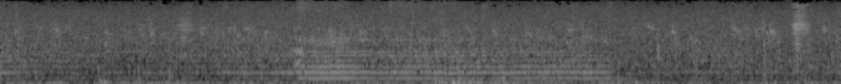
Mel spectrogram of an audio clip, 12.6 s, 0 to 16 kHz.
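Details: Autumn honeybees working Siberian chrysanthemum blossoms in Gangwon Province, South Korea, recorded 1 October 2020; one loud, sustained, steady-pitched buzz passes close for several seconds over a softer background hum of other bees.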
